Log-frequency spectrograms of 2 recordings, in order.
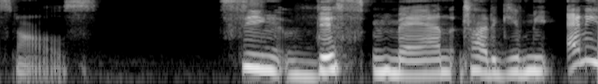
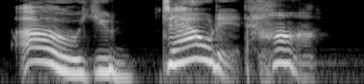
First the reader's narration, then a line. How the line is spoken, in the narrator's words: She says, in a low and dangerous growl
